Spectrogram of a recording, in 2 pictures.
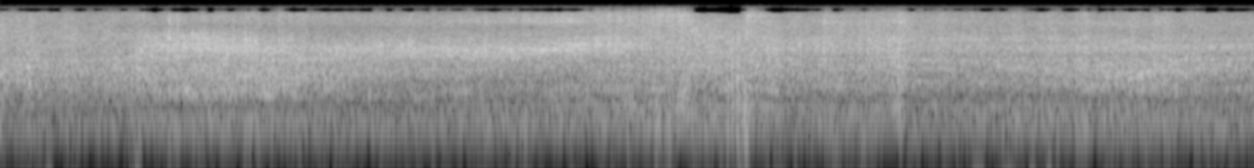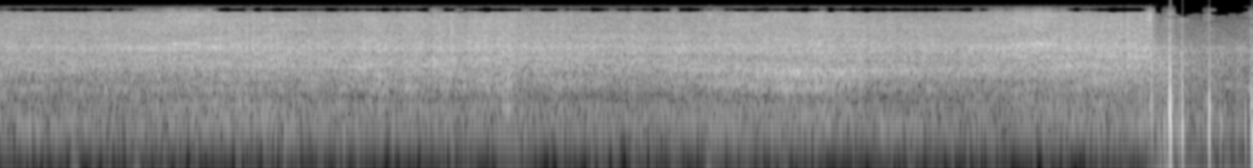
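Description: Several battery-powered Plarail toy trains running on plastic track: a steady whirring and rattling of small motors and wheels that swells when a train passes close by.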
